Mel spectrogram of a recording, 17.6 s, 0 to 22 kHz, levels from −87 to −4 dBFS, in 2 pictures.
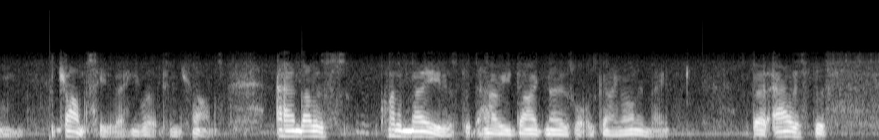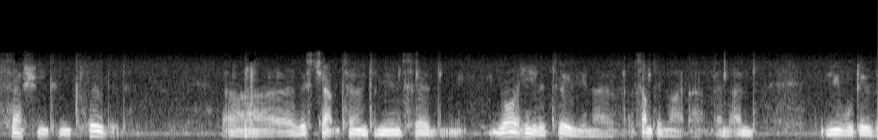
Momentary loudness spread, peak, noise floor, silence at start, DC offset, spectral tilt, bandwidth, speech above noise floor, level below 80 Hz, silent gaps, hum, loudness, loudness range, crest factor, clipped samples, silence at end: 17 LU; 0 dBFS; -39 dBFS; 0 s; 0.1%; -12.5 dB/octave; 4 kHz; 26 dB; -52 dBFS; none; none; -14 LUFS; 5 LU; 14 dB; under 0.1%; 0 s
